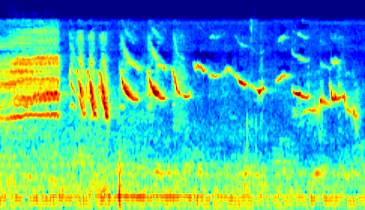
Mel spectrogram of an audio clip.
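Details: Black-winged starling singing to lure songbirds: a burst of high buzzy notes, then a string of sharp descending whistles flowing into a long, wavering, rising-and-falling whistled phrase.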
